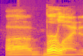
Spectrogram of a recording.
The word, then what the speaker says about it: Bireline: So my last name is Bireline is how you pronounce it. I think Bireline. I should just take the E out and people would figure that out.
